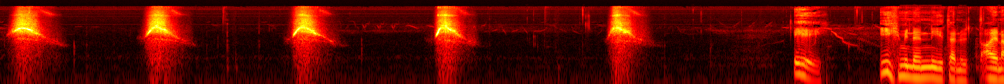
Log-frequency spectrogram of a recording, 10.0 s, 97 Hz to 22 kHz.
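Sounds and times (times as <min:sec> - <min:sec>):
small ducks whistling calls: 0:00.0 - 0:00.8, 0:01.4 - 0:02.1, 0:02.8 - 0:03.6, 0:04.2 - 0:04.9, 0:05.9 - 0:06.7, 0:07.3 - 0:09.0
speech: 0:07.9 - 0:10.0.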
